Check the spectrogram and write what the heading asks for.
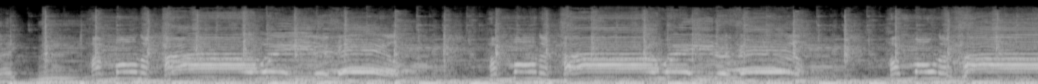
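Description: Country-style acoustic duo playing: strummed acoustic guitars over a steady kick-drum beat, with sung vocals on long held notes.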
